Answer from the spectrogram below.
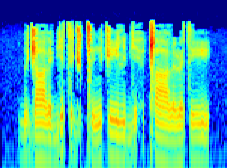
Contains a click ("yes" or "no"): yes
